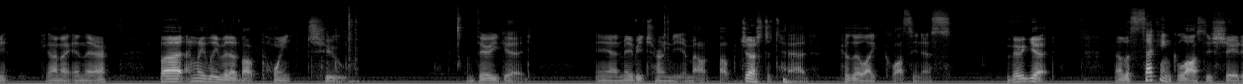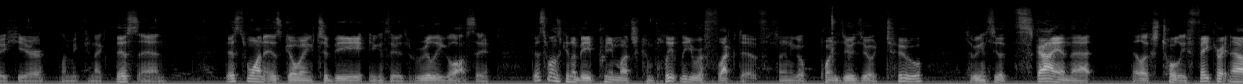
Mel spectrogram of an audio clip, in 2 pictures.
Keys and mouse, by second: 3.3 BackSpace, 12.3-13.9 drag, 17.0-18.8 middle drag, 18.8-22.9 drag, 19.7 0.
